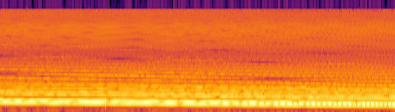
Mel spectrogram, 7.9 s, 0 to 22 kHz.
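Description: Synthesized ACA Hurricane siren in its 10/12-port combination with echo: a steady, organ-like chord tone that slowly falls in pitch.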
